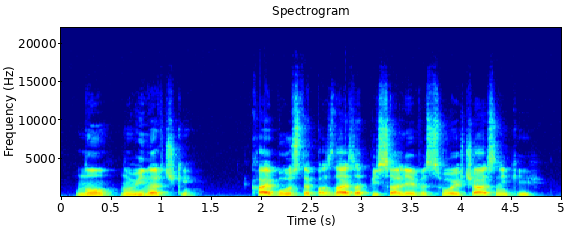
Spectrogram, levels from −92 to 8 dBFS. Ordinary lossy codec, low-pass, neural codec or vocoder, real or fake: none; 19.8 kHz; none; real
